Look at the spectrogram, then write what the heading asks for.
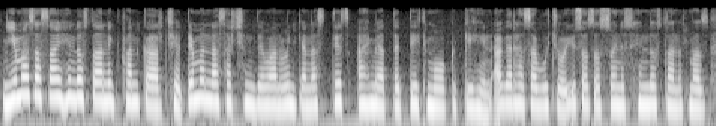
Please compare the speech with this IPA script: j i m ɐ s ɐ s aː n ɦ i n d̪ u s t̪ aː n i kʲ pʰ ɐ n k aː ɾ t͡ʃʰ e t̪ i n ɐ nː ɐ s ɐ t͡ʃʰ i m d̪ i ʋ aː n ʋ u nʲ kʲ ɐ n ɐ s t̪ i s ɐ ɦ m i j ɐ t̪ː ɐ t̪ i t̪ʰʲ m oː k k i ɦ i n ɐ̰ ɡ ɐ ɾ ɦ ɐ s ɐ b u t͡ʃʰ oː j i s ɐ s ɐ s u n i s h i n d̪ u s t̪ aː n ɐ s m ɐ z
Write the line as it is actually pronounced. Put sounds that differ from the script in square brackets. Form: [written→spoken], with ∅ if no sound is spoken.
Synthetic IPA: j i m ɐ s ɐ s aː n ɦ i n d̪ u s t̪ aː n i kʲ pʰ ɐ n k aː ɾ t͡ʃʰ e t̪ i [n→m] ɐ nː ɐ s ɐ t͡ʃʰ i [m→n] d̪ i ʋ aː n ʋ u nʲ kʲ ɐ n ɐ s t̪ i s ɐ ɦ m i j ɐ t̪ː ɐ t̪ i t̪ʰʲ m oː k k i ɦ i n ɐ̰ ɡ ɐ ɾ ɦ ɐ s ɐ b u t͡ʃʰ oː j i s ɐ s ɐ s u n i s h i n d̪ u s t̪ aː n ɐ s m ɐ z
